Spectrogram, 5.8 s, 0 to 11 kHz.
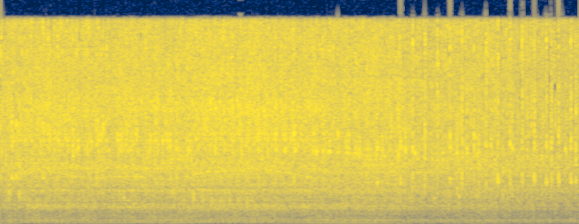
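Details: Chevrolet LS1 V8 at steady idle with a fast, sharp ticking about three per second, first suspected as a collapsed lifter but found to be an exhaust leak.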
